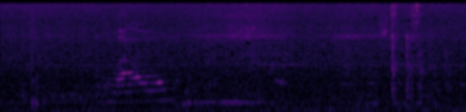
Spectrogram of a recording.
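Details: A male Abyssinian cat, having climbed into a packing box, gives a brief, rising chirp-like meow, then a low murmur, in a quiet room.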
